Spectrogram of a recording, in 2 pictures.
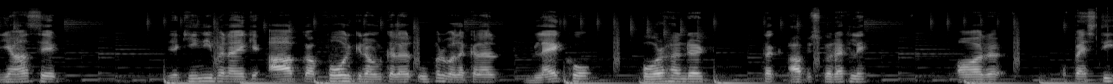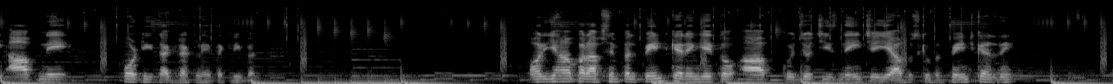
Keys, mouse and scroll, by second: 16.4-18.2 drag.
